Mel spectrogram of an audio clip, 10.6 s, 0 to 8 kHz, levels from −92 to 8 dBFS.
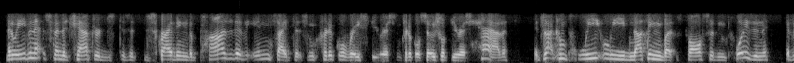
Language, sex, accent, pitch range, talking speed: English, male, American, 150-200 Hz, 170 wpm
